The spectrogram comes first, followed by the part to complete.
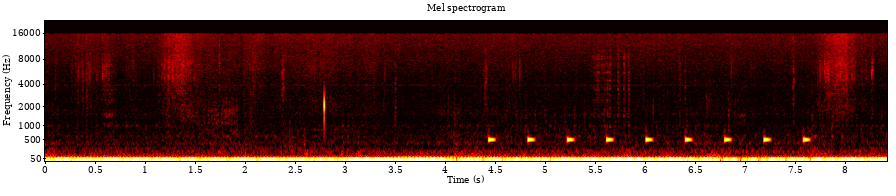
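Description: Low rumble of the car running slowly in reverse, heard from inside the cabin. About halfway through, the parking sensor starts beeping: nine short, even mid-pitched beeps, about two and a half a second, which stop shortly before the end.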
